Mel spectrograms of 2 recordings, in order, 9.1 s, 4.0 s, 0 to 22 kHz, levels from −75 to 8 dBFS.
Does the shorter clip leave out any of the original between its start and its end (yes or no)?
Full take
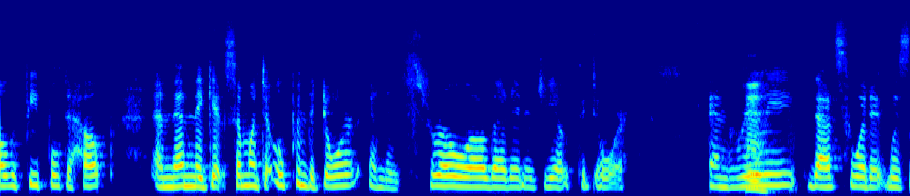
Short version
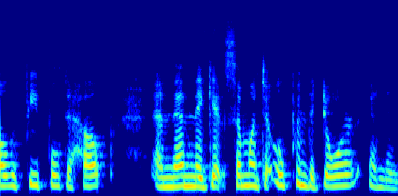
no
